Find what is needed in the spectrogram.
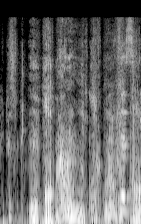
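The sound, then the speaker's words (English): Someone imitates the growl of a huge, horse-sized mastiff barreling around a corner: a deep, rough, rumbling snarl surging in a few throaty pulses over about a second and a half, with no other sounds. “And this huge dog comes barreling around the corner like this horse-sized mastiff.”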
